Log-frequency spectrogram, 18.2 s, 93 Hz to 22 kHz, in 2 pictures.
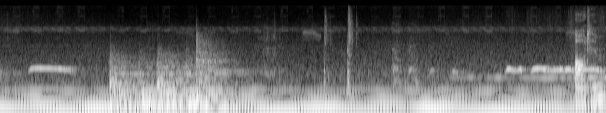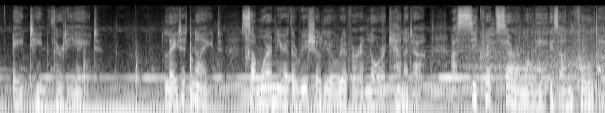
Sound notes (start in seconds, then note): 3.5 knocking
